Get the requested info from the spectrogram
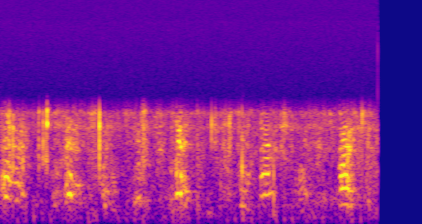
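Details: Nine-day-old Staffordshire bull terrier / bull terrier puppies giving short, thin squeaking whimpers at irregular intervals, mixed with rustling handling noise and a person speaking Dutch nearby; sound cuts off abruptly near the end.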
